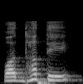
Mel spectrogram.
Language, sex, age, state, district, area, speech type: Odia, male, 45-60, Odisha, Bargarh, rural, spontaneous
